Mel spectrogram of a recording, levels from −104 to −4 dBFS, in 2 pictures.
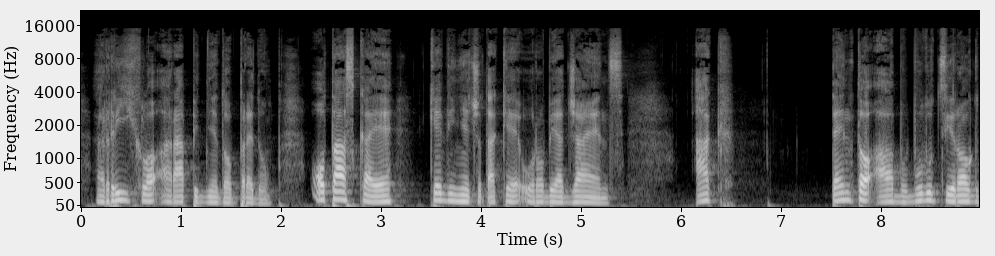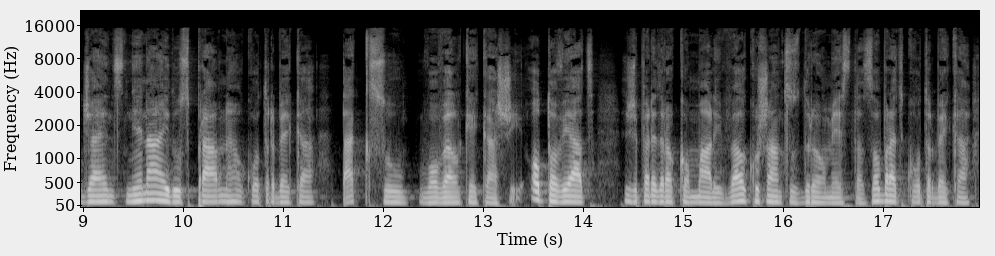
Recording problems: none

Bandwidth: 15 kHz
